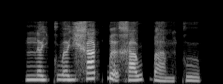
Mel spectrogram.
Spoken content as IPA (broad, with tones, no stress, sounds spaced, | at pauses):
n ə˧ j k w ə˧ j x a˦˥ k̚ ɓ ə̰ː˧˨ x a˨˦ w ɓ a̤˨˩ m k u˨˩ p̚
